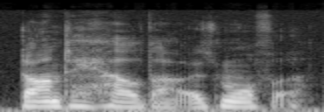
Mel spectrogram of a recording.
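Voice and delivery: ordinary delivery, nothing marked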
